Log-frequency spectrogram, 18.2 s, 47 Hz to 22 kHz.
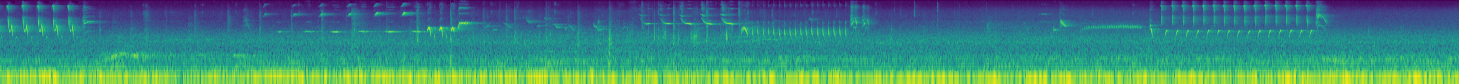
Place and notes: Hasenheide, Columbiadamm, Berlin - Nightingale, traffic and funfair noise
Hasenheide park, Berlin, this nightingale could not be disturbed by the approaching recordist... she continued singing further sounds of the near by funfair, distant traffic, etc.
(Sony PCM D50, DPA4060)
